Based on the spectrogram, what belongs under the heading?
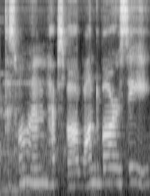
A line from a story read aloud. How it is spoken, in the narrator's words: she yelled back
